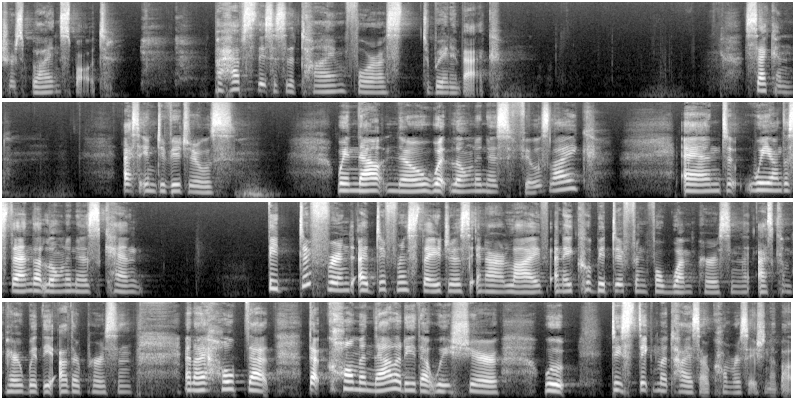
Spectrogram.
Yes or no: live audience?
yes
